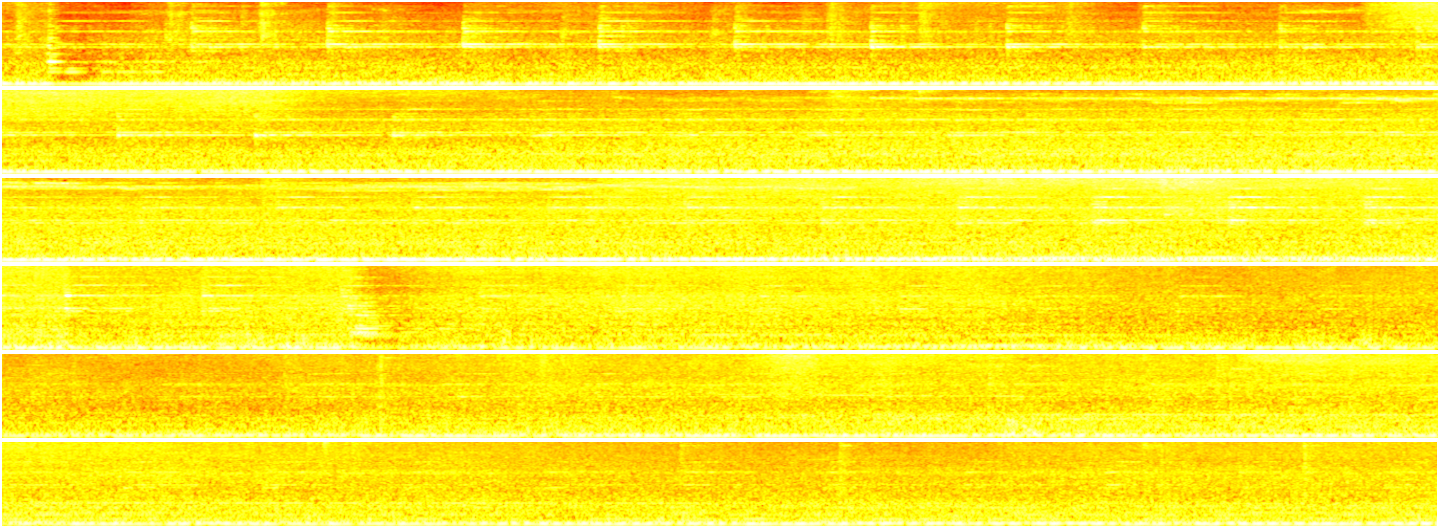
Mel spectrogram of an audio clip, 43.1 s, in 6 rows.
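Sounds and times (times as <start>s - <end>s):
trains rumbling past: 0.0s - 43.0s.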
